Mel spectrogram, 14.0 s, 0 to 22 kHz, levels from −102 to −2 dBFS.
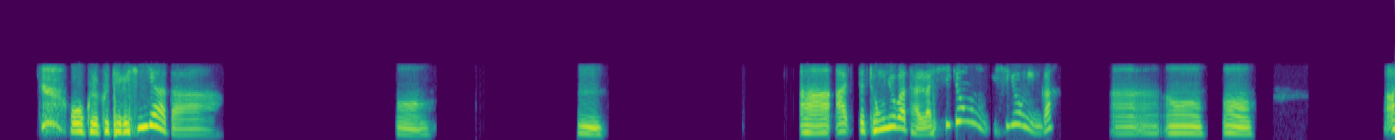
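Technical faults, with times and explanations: No faults found; the speech sits in a telephone band of roughly 150 Hz to 3.5 kHz with nothing above 3.7 kHz, which fits ordinary G.711 mu-law telephone coding at 64 kbps.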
